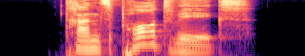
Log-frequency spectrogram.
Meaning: genitive singular of Transportweg
- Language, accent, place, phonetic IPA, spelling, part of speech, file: German, Germany, Berlin, [tʁansˈpɔʁtˌveːks], Transportwegs, noun, De-Transportwegs.ogg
